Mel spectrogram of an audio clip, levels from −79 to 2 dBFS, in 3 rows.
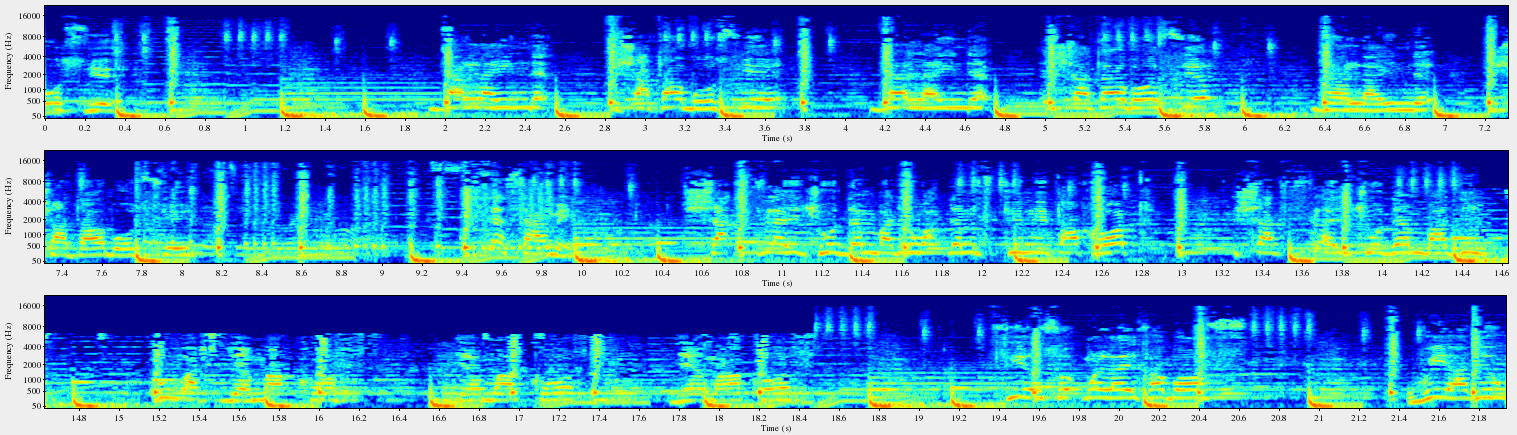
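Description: From 14.48 to 18.48 s the adaptive stream switches to a lower bitrate: everything above 6.3 kHz vanishes and codec artefacts rise, with no gap.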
